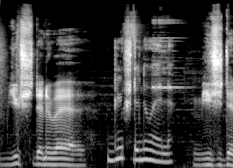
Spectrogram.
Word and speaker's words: bûche de Noël: Bûche de Noël. Okay, that's Bûche de Noël. So that's how you say bûche de Noël.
